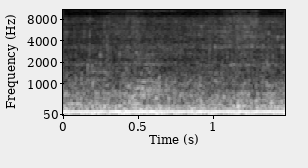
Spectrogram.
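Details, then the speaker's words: Whirlpool dishwasher running after its cracked washer arm was replaced; the old arm caused a corner leak every cycle. Steady low pump hum with even water swishing as the arm turns, no dripping; normal wash cycle with the leak fixed. "So this dishwasher has a new washer arm in it now, and it's running, and you can hear that the arm's going around,"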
